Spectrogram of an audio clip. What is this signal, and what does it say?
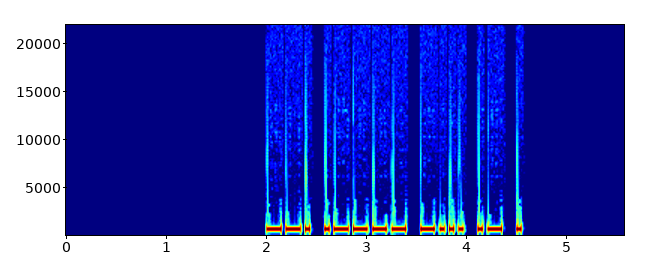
Morse code, heard as a keyed tone, about 25 wpm, 700 Hz. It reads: G1BAE
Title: DXCC-100 Call Signs - 5 Characters - 25wpm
